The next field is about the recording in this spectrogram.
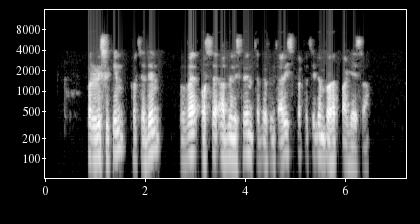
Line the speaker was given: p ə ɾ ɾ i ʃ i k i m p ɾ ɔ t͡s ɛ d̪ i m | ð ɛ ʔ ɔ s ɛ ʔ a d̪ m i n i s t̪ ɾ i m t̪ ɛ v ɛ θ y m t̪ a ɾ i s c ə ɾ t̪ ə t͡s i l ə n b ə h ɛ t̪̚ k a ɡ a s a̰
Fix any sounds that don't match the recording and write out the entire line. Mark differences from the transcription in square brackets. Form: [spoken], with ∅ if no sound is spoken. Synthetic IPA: p ə ɾ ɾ i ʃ i k i m p ɾ ɔ t͡s ɛ d̪ i m | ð ɛ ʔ ɔ s ɛ ʔ a d̪ m i n i s t̪ ɾ i m t̪ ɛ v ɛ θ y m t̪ a ɾ i s [p] ə ɾ t̪ ə t͡s i l ə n b ə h ɛ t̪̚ [p] a ɡ [ɛ] s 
